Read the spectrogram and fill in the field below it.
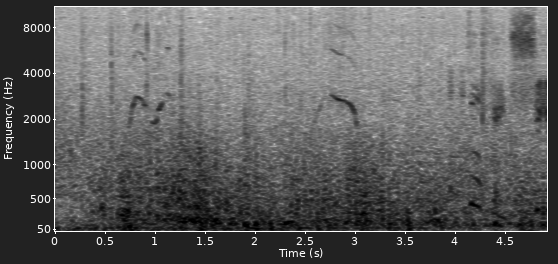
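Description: Heavy downpour with rolling thunder in The Witcher 3, a constant dense hiss of rain under low rumbling, with faint chirps and a voice briefly in the background.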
